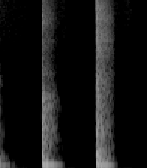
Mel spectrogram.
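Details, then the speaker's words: Evenly spaced low thumps imitating the steady rhythm a normal heart should have, contrasted with ectopic beats in a discussion of hypothyroidism, which slows the heart rate; normal regular heartbeat (imitated). "so basically your heartbeat should be like this"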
